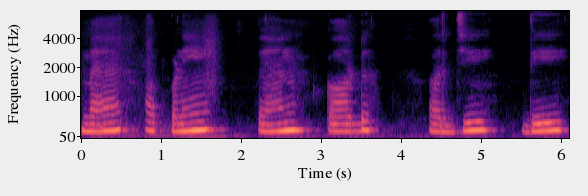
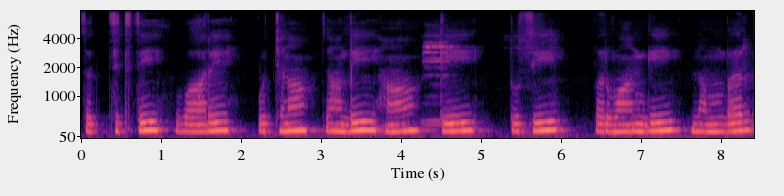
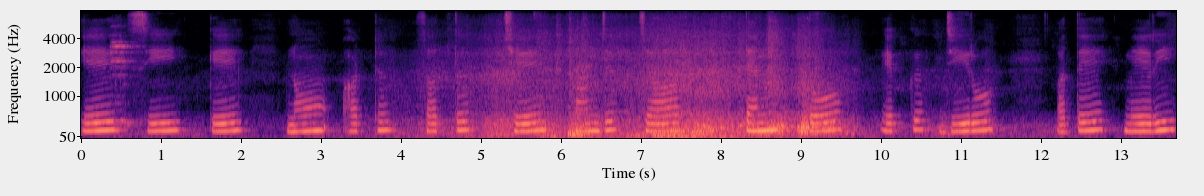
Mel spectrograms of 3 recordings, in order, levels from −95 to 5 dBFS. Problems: constant background noise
